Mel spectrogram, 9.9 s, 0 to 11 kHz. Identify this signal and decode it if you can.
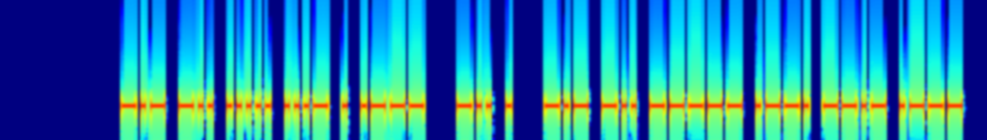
Morse code, heard as a keyed tone, about 25 wpm, 700 Hz. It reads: KD5VEJ DE KD0PQJ
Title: USA Callsign DE Callsign - 6 Characters - 25wpm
